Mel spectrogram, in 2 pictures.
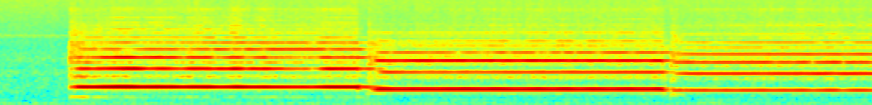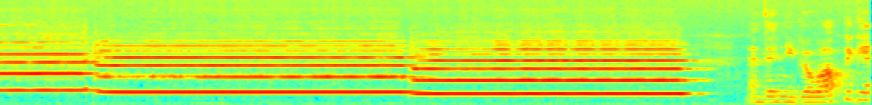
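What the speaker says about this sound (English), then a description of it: "This is called a scale when you go up and down by steps." A flute plays a five-note scale in a beginner lesson, with clear sustained tones of about two seconds each stepping downward one after another, close and steady, ending with a brief different note.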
